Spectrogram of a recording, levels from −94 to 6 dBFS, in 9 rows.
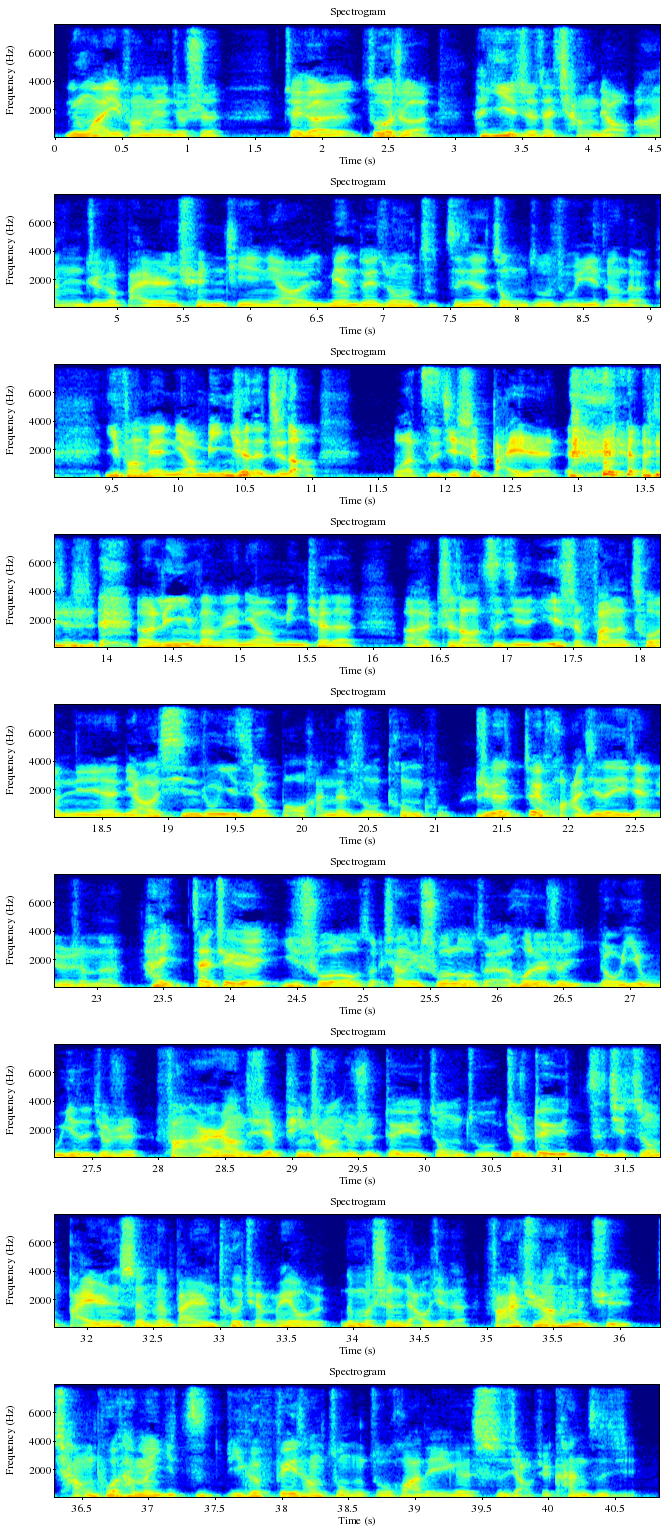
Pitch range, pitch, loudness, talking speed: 110-140 Hz, 120 Hz, -27 LUFS, 290 characters per minute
